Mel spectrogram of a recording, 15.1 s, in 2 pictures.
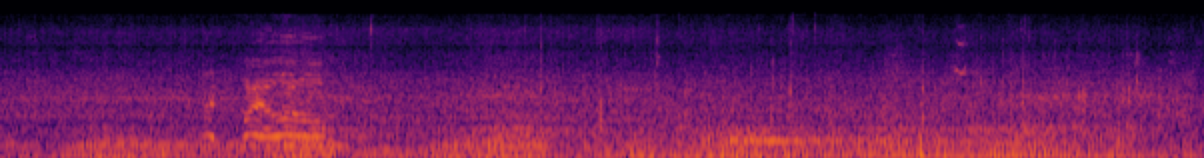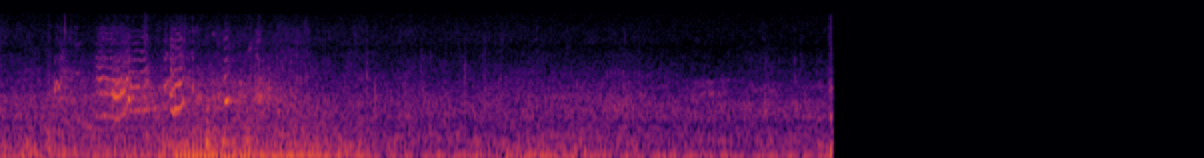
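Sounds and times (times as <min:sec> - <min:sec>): engine running at low revs: 0:00.0 - 0:12.7
short high squeaks: 0:05.8 - 0:09.5.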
